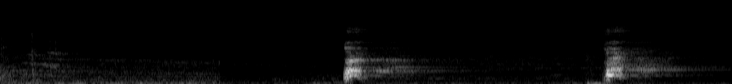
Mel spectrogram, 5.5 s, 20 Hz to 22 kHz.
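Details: A 1-year-5-month-old, 42 kg Golden Retriever in Sapporo, Hokkaido, who only recently learned to howl, gives two short, bark-like howls about two seconds apart.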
